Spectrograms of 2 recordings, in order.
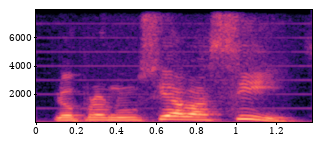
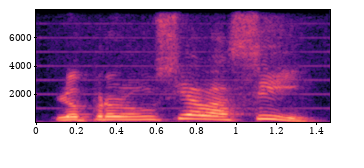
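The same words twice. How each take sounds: The two takes are said the same way.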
